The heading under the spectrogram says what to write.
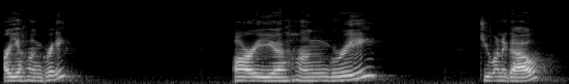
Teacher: This rising intonation is usually associated with yes/no questions.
